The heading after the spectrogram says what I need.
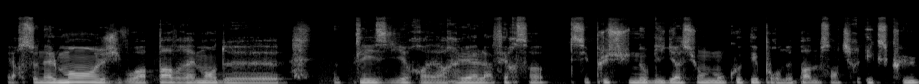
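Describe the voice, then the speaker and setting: A man playing an anonymous police officer giving guarded, hesitant, formal testimony in a disguised deep voice put through a voice changer. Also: steady tone, a little slow. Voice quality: disguised, artificially deepened voice. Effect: pitch-lowering voice changer. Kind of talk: role-play interview. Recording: long echoing reverb, muddy voice.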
